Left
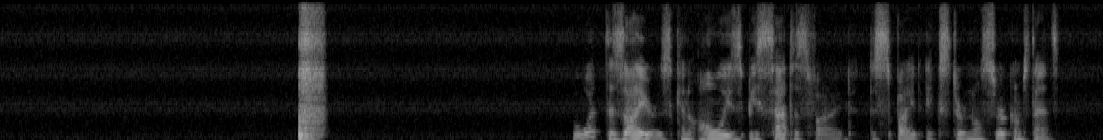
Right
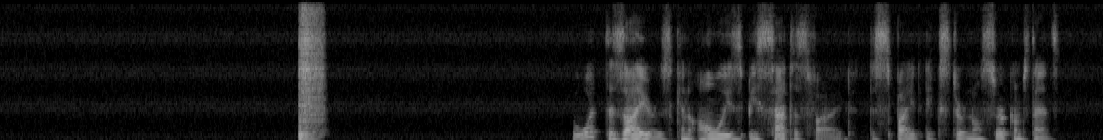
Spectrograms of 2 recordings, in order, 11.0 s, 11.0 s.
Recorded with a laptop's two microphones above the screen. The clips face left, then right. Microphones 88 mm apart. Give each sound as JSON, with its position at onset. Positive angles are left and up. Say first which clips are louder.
{"t": 3.0, "sound": "a snare drum", "louder": "left 4 dB", "side_deg": 45, "distance_m": 0.9}
{"t": 5.7, "sound": "a man speaking", "louder": "right 2 dB", "side_deg": -40, "distance_m": 0.9}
